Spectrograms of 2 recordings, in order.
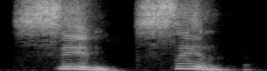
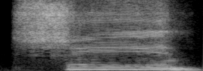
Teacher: দন্তের স দিয়ে পড়বেন তখন সিন, সিন, আর তালবের স দিয়ে পড়লে শিন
